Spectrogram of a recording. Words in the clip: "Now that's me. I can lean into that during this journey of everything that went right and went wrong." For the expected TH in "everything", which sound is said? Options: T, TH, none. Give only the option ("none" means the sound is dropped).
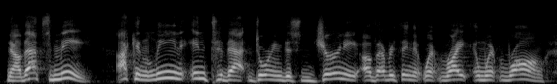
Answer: TH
